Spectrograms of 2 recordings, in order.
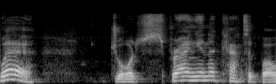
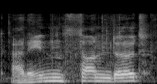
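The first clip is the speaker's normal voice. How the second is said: ordinary delivery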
